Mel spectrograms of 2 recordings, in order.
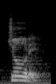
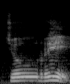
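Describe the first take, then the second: First: জোরে with its first syllable জো pressed harder; stress on first syllable. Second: জোরে split, with the final রে pushed harder; stress on second syllable. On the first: Teacher showing students what accent means, stress on জো in জোরে. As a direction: lean on জো in জোরে, let রে drop. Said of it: "কোন জায়গায় চাপ দিচ্ছি". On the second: Teacher asking students where the force falls, stress on রে in জোরে. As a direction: punch the রে at the end of জোরে. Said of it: "রে এর উপর আমি একটু জোরে উচ্চারণ করি". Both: Shown as a demonstration.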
